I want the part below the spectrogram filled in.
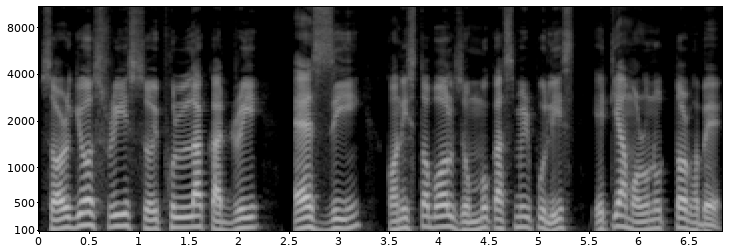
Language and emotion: Assamese, neutral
